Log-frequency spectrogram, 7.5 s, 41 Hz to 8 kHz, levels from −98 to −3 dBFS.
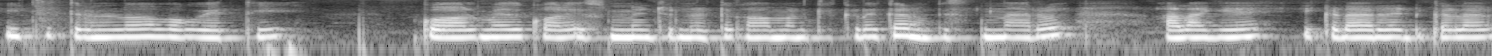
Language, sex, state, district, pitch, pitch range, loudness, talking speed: Telugu, female, Andhra Pradesh, Anantapur, 245 Hz, 240-250 Hz, -14 LUFS, 145 wpm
